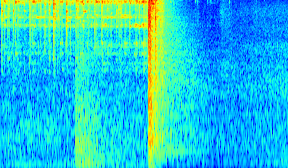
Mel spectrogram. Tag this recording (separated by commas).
Domestic sounds, Keys jangling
